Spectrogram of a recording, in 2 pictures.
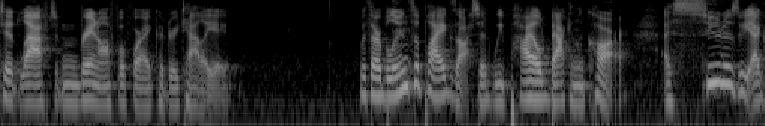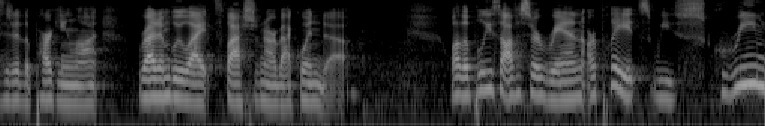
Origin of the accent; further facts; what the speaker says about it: Columbia, South Carolina, United States; Growing up in Columbia, South Carolina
